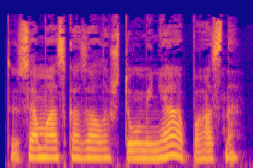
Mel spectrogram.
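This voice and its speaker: A man's voice: on the high side, level tone, moderate pace, creaky, no room sound, clean studio sound. A woman narrator voicing an anxious male doctor in an audiobook, pleading and insistent with a young woman.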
